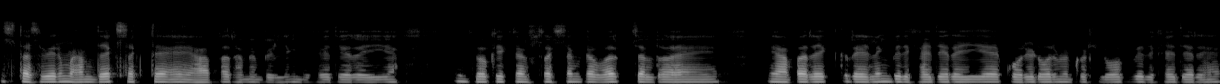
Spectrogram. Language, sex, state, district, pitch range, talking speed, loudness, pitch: Hindi, male, Bihar, Saran, 115-125 Hz, 210 wpm, -33 LUFS, 120 Hz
